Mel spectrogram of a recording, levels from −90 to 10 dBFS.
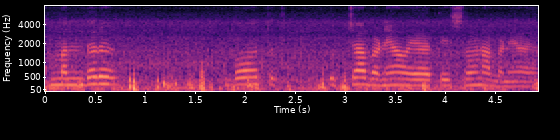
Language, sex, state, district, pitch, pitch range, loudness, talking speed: Punjabi, female, Punjab, Fazilka, 215 Hz, 205-225 Hz, -20 LUFS, 110 wpm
